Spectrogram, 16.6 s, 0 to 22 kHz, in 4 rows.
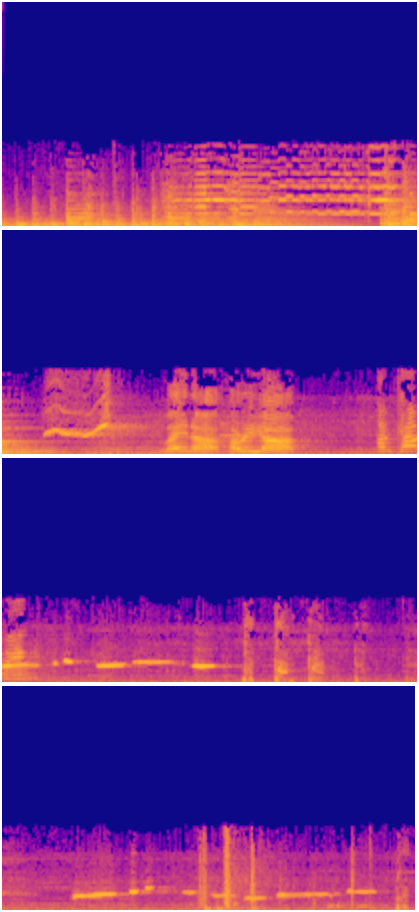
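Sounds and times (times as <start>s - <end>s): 
low steady hum: 0.0s - 16.5s
person whistling a simple wavering tune: 3.7s - 5.6s, 8.8s - 10.6s, 13.1s - 16.3s
speech: 6.3s - 7.2s
person coughing: 10.7s - 12.0s, 16.3s - 16.5s.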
